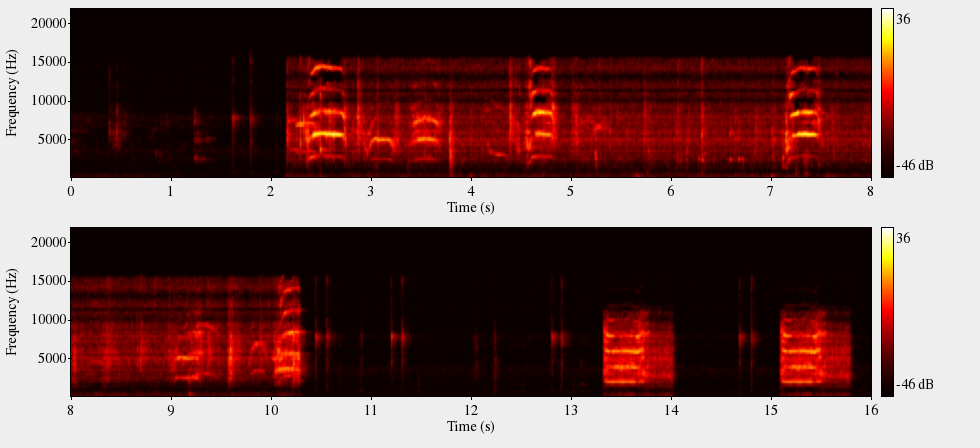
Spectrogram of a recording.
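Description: Manatee calls: a run of short, high-pitched chirps and squeaks, each rising and falling in pitch, from about two seconds in until about ten seconds, over a low murky hum, then two short, steady squeals near the end.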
